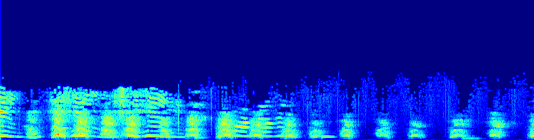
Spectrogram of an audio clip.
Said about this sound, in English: I wonder if they'll be allowed to keep the dog. I hope so. He sounds a jolly little fellow.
